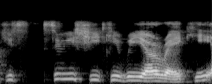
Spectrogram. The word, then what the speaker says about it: Usui Shiki Ryoho Reiki: it's you pronounce it Usui Shiki Ryoho Reiki, and actually it is just another term for Western Reiki.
